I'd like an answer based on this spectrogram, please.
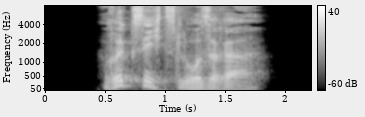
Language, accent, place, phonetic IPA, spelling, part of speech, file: German, Germany, Berlin, [ˈʁʏkzɪçt͡sloːzəʁɐ], rücksichtsloserer, adjective, De-rücksichtsloserer.ogg
- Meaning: inflection of rücksichtslos: 1. strong/mixed nominative masculine singular comparative degree 2. strong genitive/dative feminine singular comparative degree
